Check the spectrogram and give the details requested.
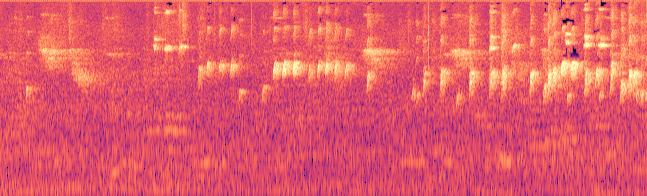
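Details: A young European goldfinch, about two months old and hand-fed by syringe, gives thin, high tinkling chirps and short twittering notes in quick, irregular bursts over faint background hiss.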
